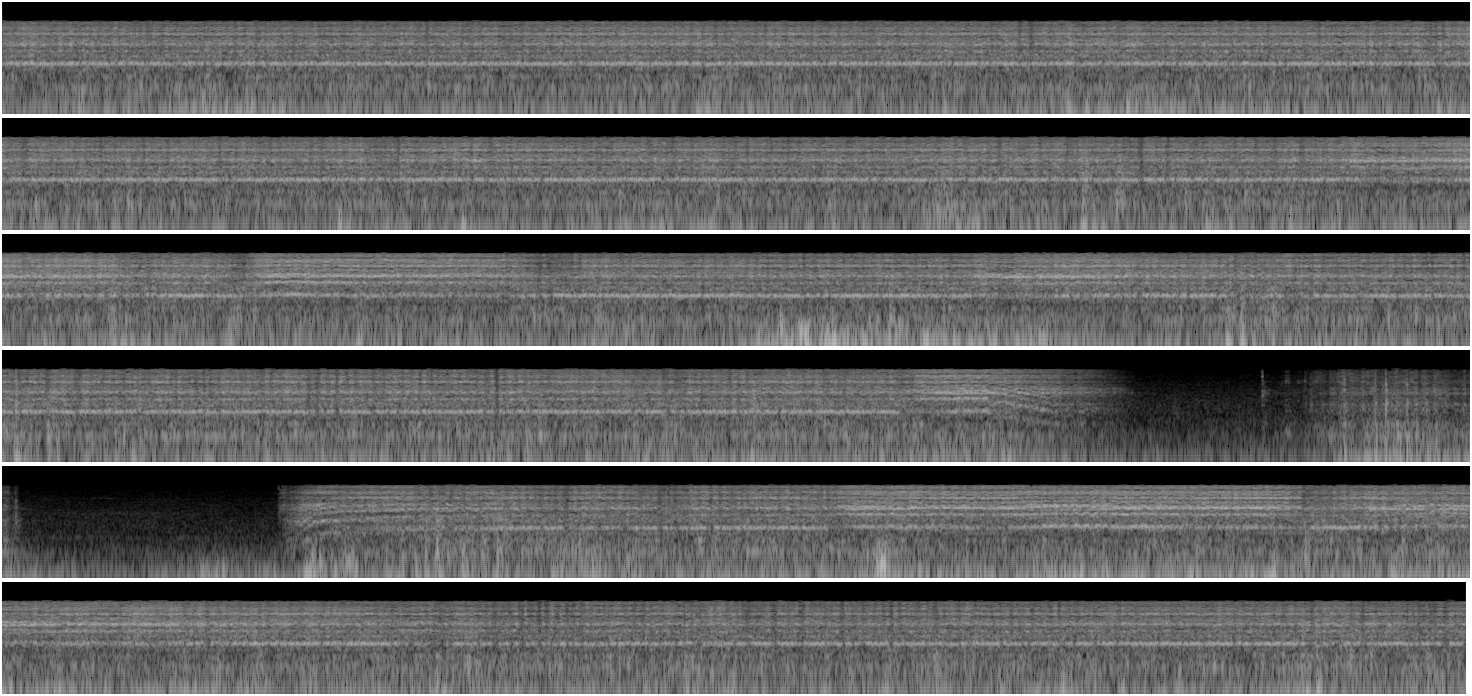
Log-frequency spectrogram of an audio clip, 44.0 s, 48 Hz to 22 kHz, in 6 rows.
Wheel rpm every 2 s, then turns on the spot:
200, 200, 200, 200, 200, 200, 200, 200, 200, 200, 200, 200, 200, 110, 10, 70, 190, 200, 200, 200, 200, 200.
28-30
